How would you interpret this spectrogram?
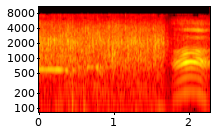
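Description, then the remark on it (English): An audience at a church service claps hands together after a prayer in a dense, steady burst of applause, then fades as a single voice starts speaking loudly. “Clap your hands. Clap your hands.”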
